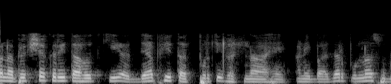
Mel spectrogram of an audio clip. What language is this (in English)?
Marathi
